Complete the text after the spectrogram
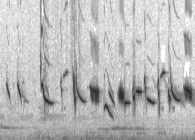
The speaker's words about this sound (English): Now it's clear that rolling white cloud isn't snow at all, but a flock of snow buntings. These birds bring the barren landscape to life.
